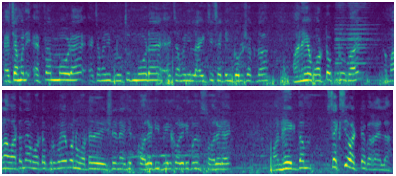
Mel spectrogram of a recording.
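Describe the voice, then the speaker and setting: A man's voice: sits high, steady tone, fast. A man with a Maharashtrian Indian accent talking casually in an unboxing vlog, informally mixing in English words. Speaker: vlogger. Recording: very noisy, outdoor traffic-like background noise.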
